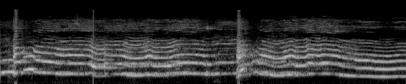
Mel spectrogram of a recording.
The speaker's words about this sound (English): But huskies do sing. It's a howling. It's a singing.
